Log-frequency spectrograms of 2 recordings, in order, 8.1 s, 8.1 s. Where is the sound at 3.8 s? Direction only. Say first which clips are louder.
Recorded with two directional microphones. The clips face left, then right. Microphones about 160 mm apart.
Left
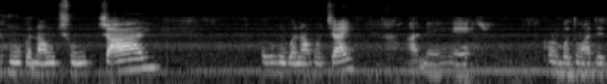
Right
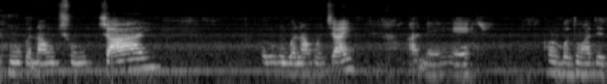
Left 2 dB; centre (ahead or behind).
